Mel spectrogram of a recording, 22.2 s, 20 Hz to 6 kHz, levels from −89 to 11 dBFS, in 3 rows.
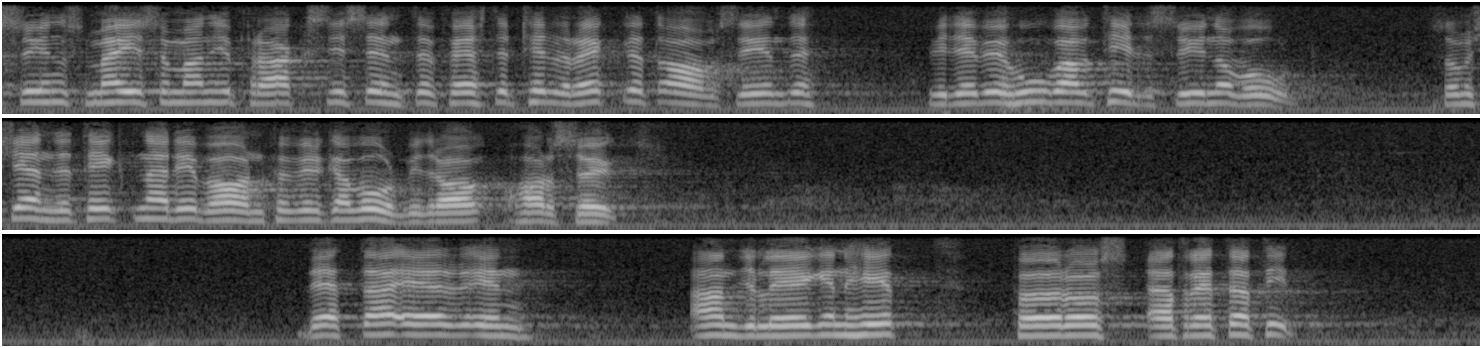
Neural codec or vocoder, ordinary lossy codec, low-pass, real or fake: vocoder, 44.1 kHz, 128 mel bands every 256 samples, BigVGAN v2; none; 5.4 kHz; fake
